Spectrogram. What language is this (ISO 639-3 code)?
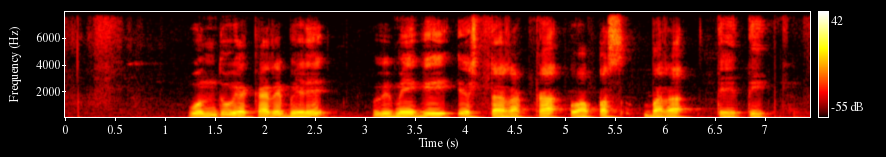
kan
